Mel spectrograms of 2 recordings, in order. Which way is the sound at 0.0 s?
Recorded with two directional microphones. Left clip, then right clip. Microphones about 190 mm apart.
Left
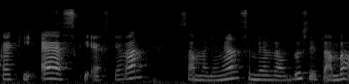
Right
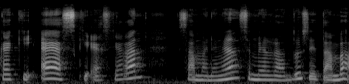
50° right (ahead or behind).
